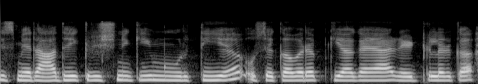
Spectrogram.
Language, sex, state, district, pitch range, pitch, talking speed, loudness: Hindi, female, Himachal Pradesh, Shimla, 185-200 Hz, 190 Hz, 175 wpm, -14 LUFS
